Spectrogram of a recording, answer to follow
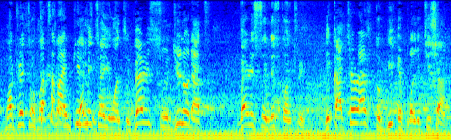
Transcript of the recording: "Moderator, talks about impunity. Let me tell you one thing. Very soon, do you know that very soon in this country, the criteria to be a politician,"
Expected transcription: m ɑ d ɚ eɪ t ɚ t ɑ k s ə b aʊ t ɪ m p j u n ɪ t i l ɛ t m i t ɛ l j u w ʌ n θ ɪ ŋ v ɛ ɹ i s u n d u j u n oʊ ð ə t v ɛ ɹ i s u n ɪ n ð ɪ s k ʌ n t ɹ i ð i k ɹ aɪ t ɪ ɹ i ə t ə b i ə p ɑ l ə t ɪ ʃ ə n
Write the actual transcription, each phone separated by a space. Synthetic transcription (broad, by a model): m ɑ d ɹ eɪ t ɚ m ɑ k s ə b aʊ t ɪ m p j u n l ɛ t m i t ɛ l j u w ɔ n t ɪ v ɛ ɹ i s u n d u j u n oʊ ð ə t v ɛ ɹ i s u n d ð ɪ s k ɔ n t ɹ i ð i k aɪ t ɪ ɹ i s t ə b i ə p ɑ l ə t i ʃ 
